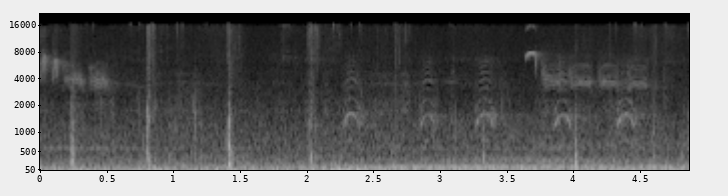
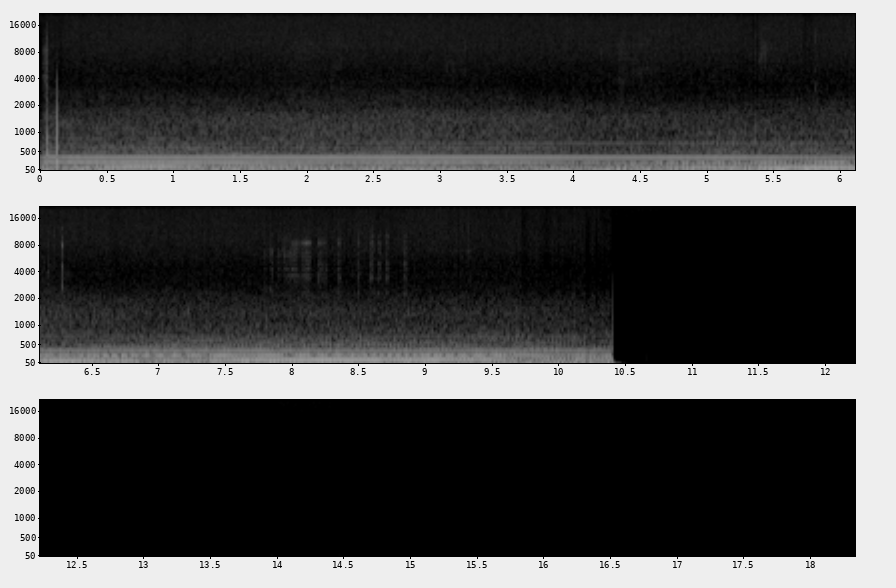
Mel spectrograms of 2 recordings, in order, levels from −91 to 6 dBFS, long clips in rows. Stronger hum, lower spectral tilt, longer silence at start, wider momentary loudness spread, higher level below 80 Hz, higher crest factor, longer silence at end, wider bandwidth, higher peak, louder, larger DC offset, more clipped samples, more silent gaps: neither; second, -5.5 dB/octave vs -8.5 dB/octave; about the same, 0 s vs 0 s; about the same, 5 LU vs 6 LU; first, -34 dBFS vs -48 dBFS; about the same, 20 dB vs 24 dB; second, 0 s vs 7.9 s; second, 17 kHz vs over 20 kHz; first, -10 dBFS vs -18 dBFS; first, -35 LUFS vs -40 LUFS; neither; neither; neither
